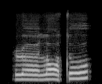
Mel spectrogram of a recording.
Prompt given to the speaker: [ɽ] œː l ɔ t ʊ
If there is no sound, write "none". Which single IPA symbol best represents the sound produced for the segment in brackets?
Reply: ɭ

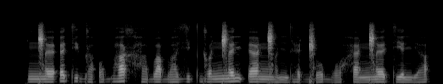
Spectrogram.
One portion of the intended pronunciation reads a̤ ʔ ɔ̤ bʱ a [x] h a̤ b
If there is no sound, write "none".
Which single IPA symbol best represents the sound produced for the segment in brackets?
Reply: x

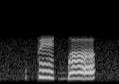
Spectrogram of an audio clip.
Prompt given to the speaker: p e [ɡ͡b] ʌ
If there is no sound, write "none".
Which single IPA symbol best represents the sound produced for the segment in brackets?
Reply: ɡ͡b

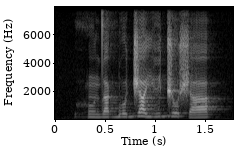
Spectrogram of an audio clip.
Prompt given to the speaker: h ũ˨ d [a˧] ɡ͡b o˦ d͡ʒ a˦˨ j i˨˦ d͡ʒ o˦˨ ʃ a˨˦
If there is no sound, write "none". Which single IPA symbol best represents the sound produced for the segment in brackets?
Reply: a˧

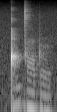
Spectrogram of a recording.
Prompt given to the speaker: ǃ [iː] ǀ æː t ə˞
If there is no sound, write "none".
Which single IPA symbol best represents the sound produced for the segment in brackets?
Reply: iː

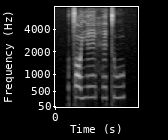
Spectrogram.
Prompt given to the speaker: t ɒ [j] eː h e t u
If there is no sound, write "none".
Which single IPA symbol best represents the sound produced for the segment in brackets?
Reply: j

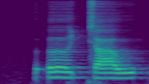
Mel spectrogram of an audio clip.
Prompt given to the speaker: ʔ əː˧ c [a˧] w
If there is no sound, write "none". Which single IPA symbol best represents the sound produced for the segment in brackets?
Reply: a˧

